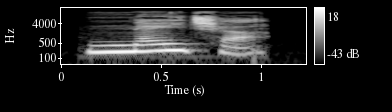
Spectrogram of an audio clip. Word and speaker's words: nature: 我们知道由它而来的一个形容词的发音呢是 natural，那里面的元音是 a，但是这个词名词形式第一个元音是 a，双元音 nature，所以不要混淆这两个词的发音了。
